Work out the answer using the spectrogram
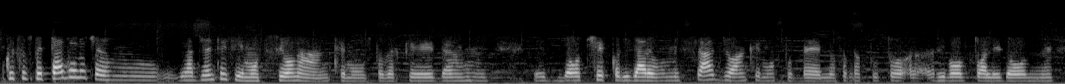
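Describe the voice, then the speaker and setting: A woman with a slightly hoarse, rather low voice chats over the phone as a radio guest. She jokes her way through her answers in a loose, talkative manner. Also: normal speed, a little mellow, soft background music, low-quality recording. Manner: chatty, joking. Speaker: comedian guest.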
